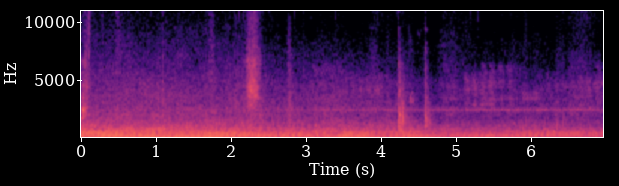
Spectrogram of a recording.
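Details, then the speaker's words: Jeep CJ5 (AMC 20 axle) started up before the axle seal work. Strong, even engine note that holds steady then eases down smoothly, no knocks or misses; cranks and runs nicely. "oh listen to that oh my God it cranks so nice"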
